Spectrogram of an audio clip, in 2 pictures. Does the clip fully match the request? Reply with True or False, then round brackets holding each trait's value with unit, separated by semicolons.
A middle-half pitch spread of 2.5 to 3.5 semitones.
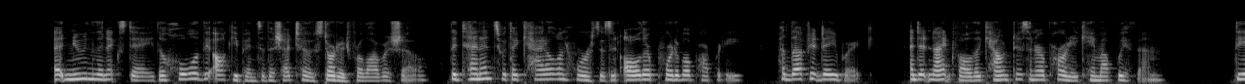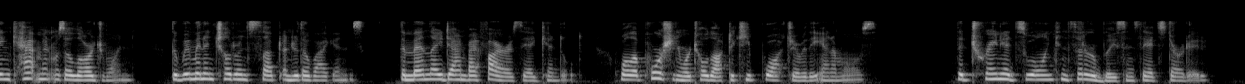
True (2.9 semitones)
